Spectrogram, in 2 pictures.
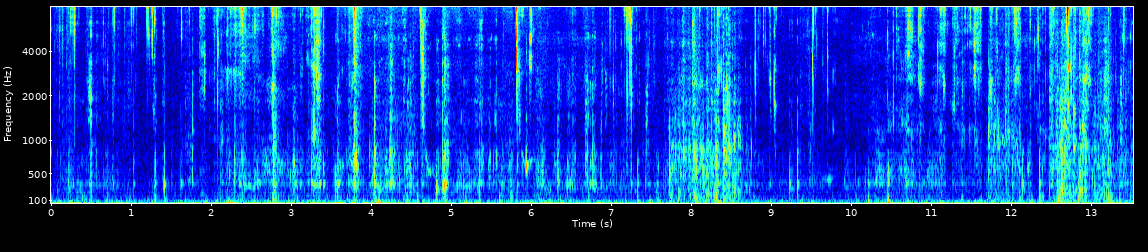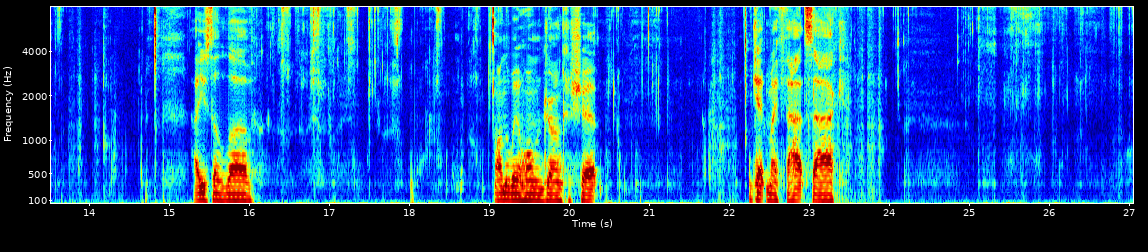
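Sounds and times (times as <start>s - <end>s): crunchy chewing with wet mouth clicks: 0.0s - 7.7s, 8.8s - 15.0s, 16.1s - 19.2s, 20.4s - 21.4s, 24.0s - 27.0s.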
